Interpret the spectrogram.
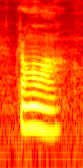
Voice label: Kapingamarangi; noisy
